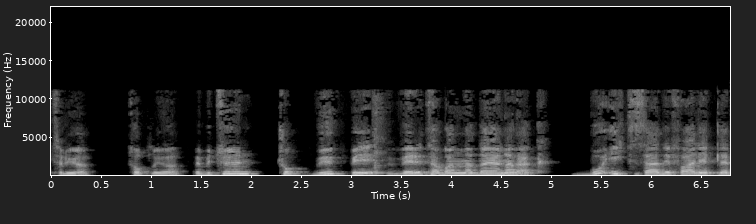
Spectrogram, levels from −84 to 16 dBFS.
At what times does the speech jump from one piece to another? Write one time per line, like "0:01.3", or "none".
0:01.4
0:02.1
0:05.1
